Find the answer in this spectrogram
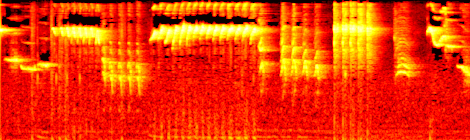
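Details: Song of a brown-chested jungle flycatcher roused to provoke other males: shifting high trills, a long sustained rapid rattle-like trill and sharp descending whistled notes, in varied phrases.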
